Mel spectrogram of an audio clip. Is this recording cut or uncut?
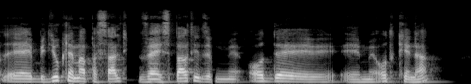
cut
